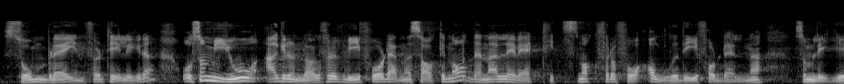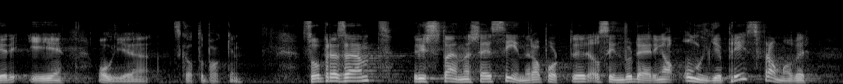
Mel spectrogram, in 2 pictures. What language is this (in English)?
Norwegian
